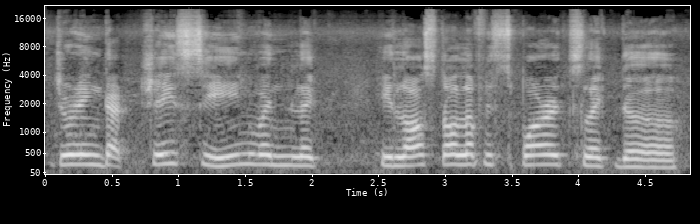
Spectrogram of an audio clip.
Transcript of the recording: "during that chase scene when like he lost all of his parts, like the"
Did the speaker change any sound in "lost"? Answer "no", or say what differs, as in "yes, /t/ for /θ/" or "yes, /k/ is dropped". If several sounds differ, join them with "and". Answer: no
